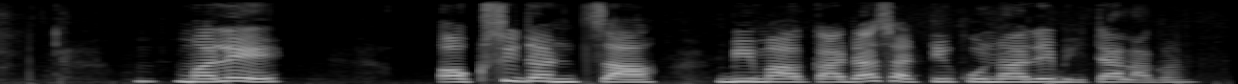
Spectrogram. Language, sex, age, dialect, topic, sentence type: Marathi, female, 18-24, Varhadi, banking, question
